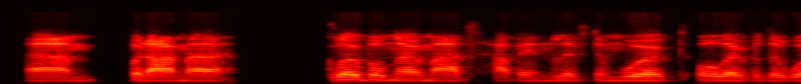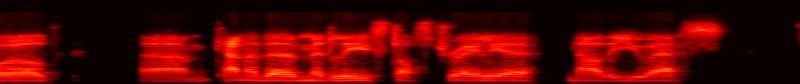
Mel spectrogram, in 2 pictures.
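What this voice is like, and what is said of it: Mild British Liverpool accent. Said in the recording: “from the UK and you know, I can certainly hear the accent ... As you can tell from my accent ... originally from Liverpool, England ... my accent is definitely not a hardcore Scouse accent”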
